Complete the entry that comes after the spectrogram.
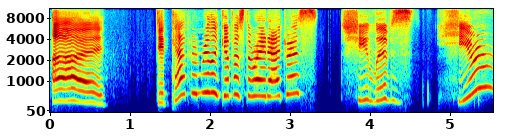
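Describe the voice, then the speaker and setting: A squeaky, put-on character voice at an extremely high pitch moves at a fairly quick pace, broken by long, frequent pauses. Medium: video game. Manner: chatty, casual.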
